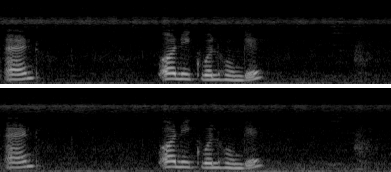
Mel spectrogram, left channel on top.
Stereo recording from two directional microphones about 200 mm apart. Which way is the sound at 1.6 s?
30° left (ahead or behind).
